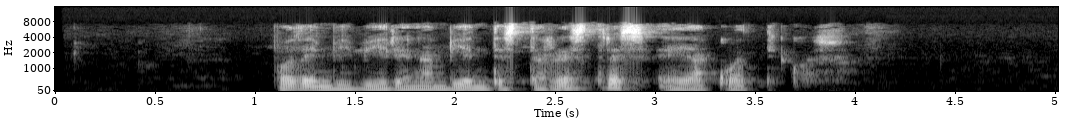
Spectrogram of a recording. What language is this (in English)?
Galician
